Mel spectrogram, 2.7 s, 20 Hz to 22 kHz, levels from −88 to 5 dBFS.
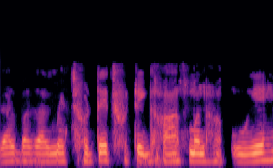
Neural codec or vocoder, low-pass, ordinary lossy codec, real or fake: vocoder, 44.1 kHz, 128 mel bands every 256 samples, BigVGAN v2; 5.4 kHz; none; fake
